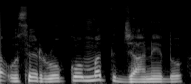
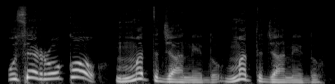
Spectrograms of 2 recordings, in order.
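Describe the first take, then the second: First: रोको मत joined, then जाने दो; pause after मत. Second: Slow रोको held, then मत जाने दो; pause after रोको. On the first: Teacher illustrating a shifted pause for students, pause after मत. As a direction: break after मत, keeping it with रोको. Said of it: "जैसे यहाँ पर यति यहाँ थी". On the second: Teacher illustrating the moved yati, pause after रोको. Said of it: "यहाँ यति आ गई". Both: Shown as a demonstration.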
